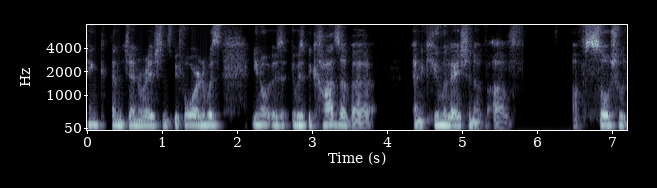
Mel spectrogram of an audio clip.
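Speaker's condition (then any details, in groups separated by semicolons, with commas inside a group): No condition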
